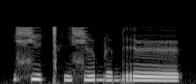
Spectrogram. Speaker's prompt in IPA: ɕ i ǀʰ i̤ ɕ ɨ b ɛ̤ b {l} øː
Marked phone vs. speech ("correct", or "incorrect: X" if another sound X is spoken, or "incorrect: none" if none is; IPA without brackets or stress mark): incorrect: r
